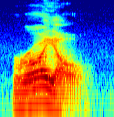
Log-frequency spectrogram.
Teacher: is the stress on the Roy Royal or is the stress on the ow Royale it's on the Roy Royal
